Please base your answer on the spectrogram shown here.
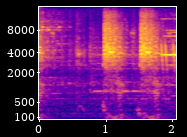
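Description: Two heavy crashing impacts burst out in the video game Indivisible as a character smashes through walls, each a loud thudding break with a short rattling tail, over a faint game background.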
